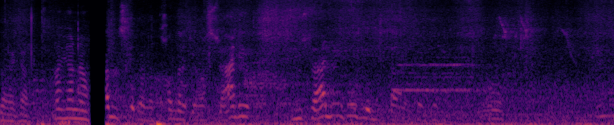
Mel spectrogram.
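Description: A panda shuffles through dry grass with soft rustling.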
